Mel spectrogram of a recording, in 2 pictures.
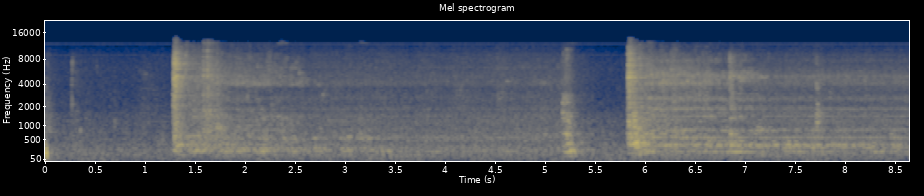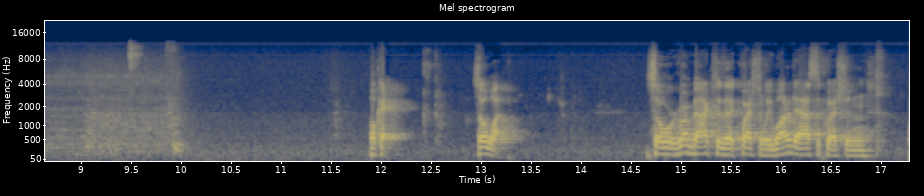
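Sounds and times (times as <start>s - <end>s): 
clunk of a board being raised: 1.3s - 3.2s, 5.0s - 7.9s
mechanical whirring of a board being raised: 1.3s - 10.1s
speech: 13.0s - 13.4s, 14.7s - 17.2s.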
